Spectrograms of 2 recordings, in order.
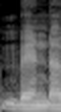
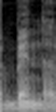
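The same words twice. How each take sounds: First: "बेंडा" with a retroflex ḍ; "बेंडा", the hard ḍ version; retroflex spelling variant. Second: "बेंदा" with a dental d; dental spelling variant. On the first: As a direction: say "बेंडा" with the tongue curled back on ḍ. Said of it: "Hindi वाले बेंडा भी लिख देते हैं". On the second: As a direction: say "बेंदा" with the tongue touching the teeth on d. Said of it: "और बेंदा भी लिख देते हैं". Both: Shown as a demonstration.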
